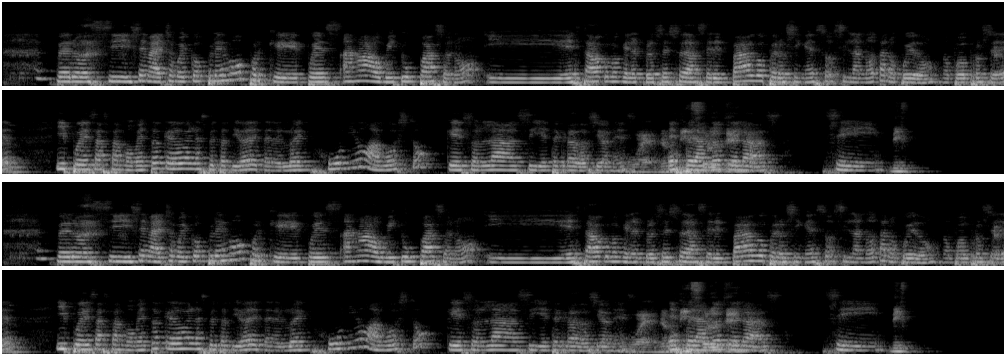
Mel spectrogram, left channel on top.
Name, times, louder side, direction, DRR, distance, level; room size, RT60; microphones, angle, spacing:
voice 1, 0.1-10.1 10.6-16.3 16.7-17.7 18.2-18.8, equal, 20° left, 0.4 m, -27 dB
voice 2, 16.2-17.6 18.9-19.0, right 1 dB, 15° right, 0.7 m, -32 dB
3.6 x 2.2 x 2.5 m
head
